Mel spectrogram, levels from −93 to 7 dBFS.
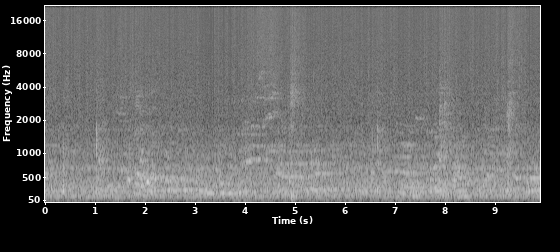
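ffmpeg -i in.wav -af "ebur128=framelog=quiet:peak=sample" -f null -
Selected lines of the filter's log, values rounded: Integrated loudness:
  I:         -17.8 LUFS
  Threshold: -27.8 LUFS
Loudness range:
  LRA:         0.7 LU
  Threshold: -37.8 LUFS
  LRA low:   -18.1 LUFS
  LRA high:  -17.4 LUFS
Sample peak:
  Peak:       -3.1 dBFS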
